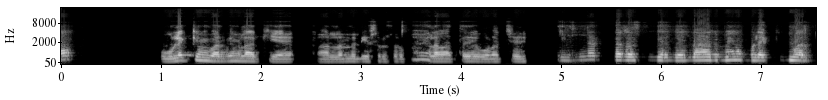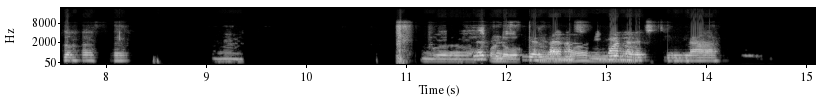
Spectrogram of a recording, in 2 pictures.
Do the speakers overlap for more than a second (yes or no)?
yes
